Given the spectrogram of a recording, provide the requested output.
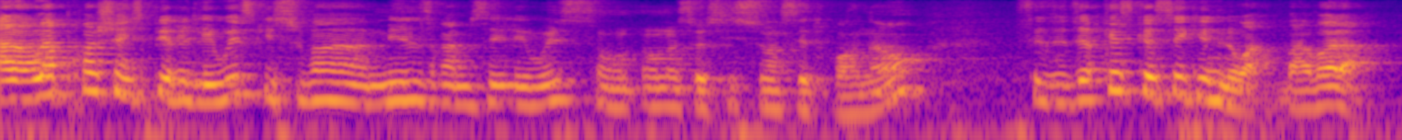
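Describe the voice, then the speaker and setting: With audible room echo, a man talks at a fairly quick pace and a high pitch. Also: lively intonation. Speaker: philosophy professor. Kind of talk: lecture. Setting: conference hall with audience.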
